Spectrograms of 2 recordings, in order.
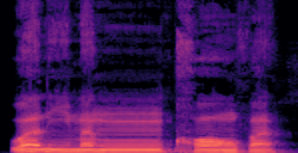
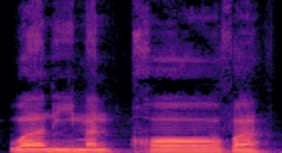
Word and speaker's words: waliman khofa: Jangan dibaca waliman khofa, didengungkan seperti itu. Tetapi yang benar cara membacanya waliman khofa.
